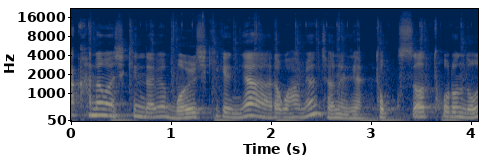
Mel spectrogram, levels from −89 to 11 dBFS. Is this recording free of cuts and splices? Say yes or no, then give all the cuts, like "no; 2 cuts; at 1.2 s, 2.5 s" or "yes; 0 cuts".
no; 1 cut; at 3.0 s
